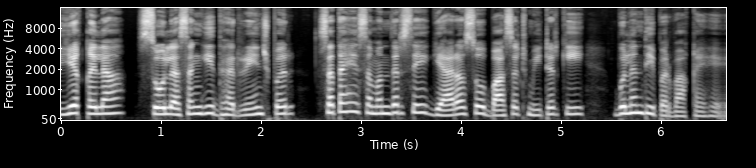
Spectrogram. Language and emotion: Urdu, neutral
